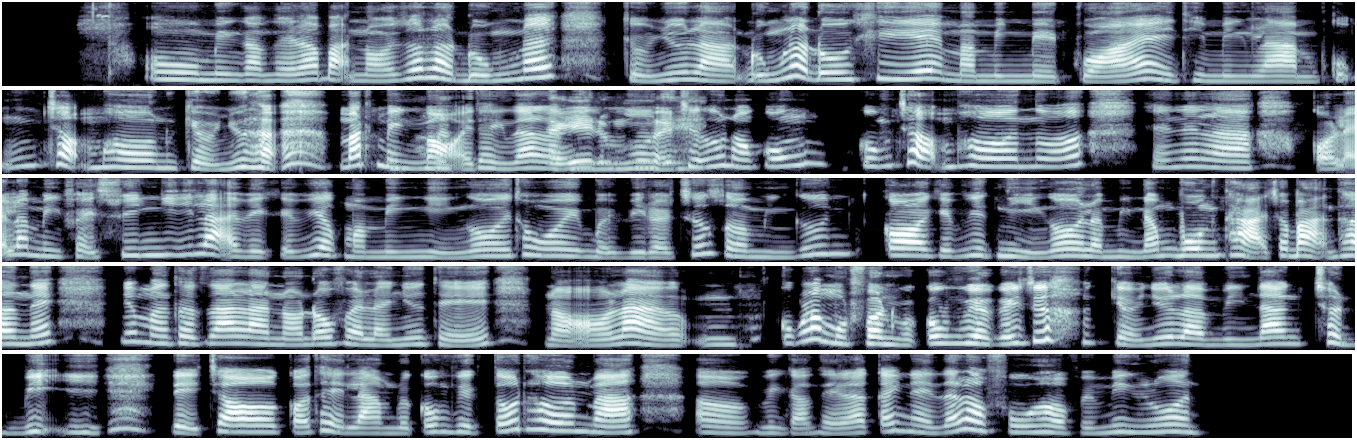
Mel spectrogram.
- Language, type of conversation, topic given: Vietnamese, advice, Làm sao tôi có thể nghỉ ngơi mà không cảm thấy tội lỗi khi còn nhiều việc chưa xong?
- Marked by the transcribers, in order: laughing while speaking: "là"; unintelligible speech; other background noise; laughing while speaking: "rồi"; tapping; laughing while speaking: "chứ"; laughing while speaking: "bị"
